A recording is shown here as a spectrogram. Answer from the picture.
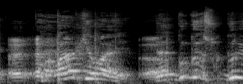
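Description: Men's voices, talking through laughter.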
